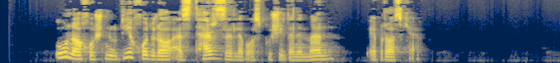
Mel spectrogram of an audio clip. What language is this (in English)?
Persian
